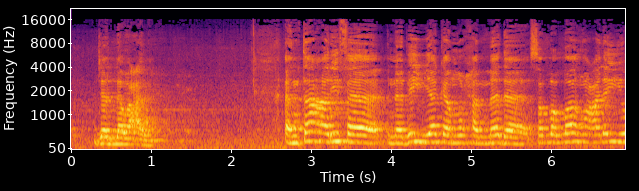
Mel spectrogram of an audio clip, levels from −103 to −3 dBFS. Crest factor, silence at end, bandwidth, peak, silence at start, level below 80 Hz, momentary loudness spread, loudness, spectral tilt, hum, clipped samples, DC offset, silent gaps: 12 dB; 0 s; 16.5 kHz; 0 dBFS; 0 s; -40 dBFS; 20 LU; -12 LUFS; -4.5 dB/octave; none; under 0.1%; under 0.1%; none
